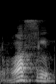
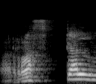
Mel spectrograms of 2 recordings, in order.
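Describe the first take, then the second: First: The t sound in the middle is silent. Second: The t sound in the middle is pronounced. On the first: The speaker calls it right. "रसल कह दीजिए, टी silent है" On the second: The speaker calls it wrong. "रस्टल नहीं कह के"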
